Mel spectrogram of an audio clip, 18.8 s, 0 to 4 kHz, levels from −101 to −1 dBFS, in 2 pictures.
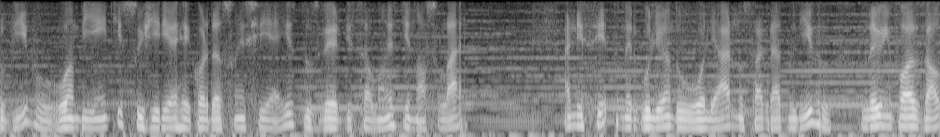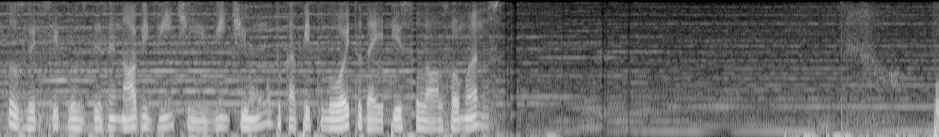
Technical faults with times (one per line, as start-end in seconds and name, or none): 13.18-13.83 repeated packet loss (robotic sound)
14.23-15.04 repeated packet loss (robotic sound)
15.40-15.71 short concealed packet loss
